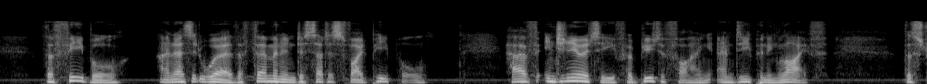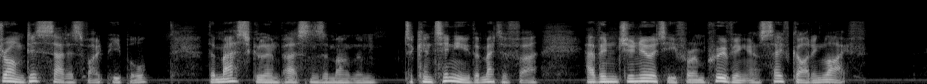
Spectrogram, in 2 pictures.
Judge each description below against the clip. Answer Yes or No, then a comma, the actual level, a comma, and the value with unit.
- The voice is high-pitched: No, low, 105 Hz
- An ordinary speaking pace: No, slow, 115 wpm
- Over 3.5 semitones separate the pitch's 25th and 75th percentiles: Yes, average, 4.0 semitones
